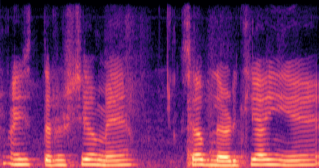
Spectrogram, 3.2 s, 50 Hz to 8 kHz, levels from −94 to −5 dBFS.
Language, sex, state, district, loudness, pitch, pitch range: Hindi, female, Rajasthan, Barmer, -16 LUFS, 230 Hz, 220-240 Hz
